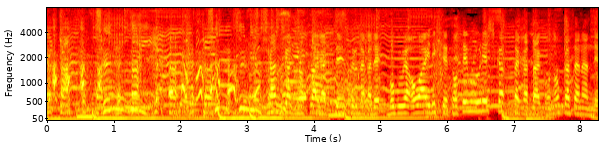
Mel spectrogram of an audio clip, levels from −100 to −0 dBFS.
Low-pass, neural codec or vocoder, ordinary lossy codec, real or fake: none; none; none; real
